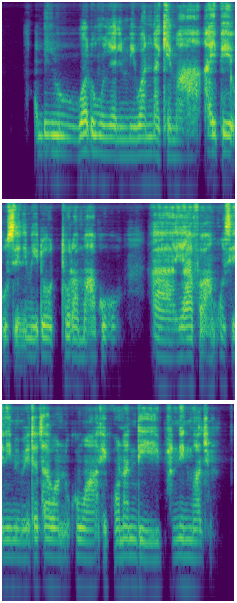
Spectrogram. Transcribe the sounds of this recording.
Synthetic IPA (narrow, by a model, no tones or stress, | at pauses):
haliwaɗumɔɲɛlmiwanːakʰɛmaːjpɛɔsḛnʔḭmiɗɔtʰɔɾʔama̰bɔ | ajafa̰ːmʔɔsenimimɛtatʰawanːṵkɔmaɛkɔnanːdibanːinmad͡ʒum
